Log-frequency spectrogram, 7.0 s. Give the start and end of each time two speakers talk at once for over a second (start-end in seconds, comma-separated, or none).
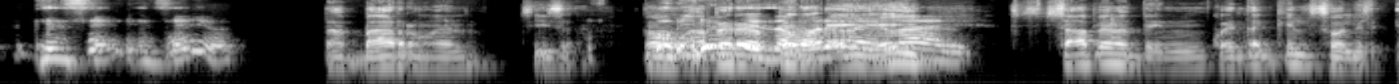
3.3-4.9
